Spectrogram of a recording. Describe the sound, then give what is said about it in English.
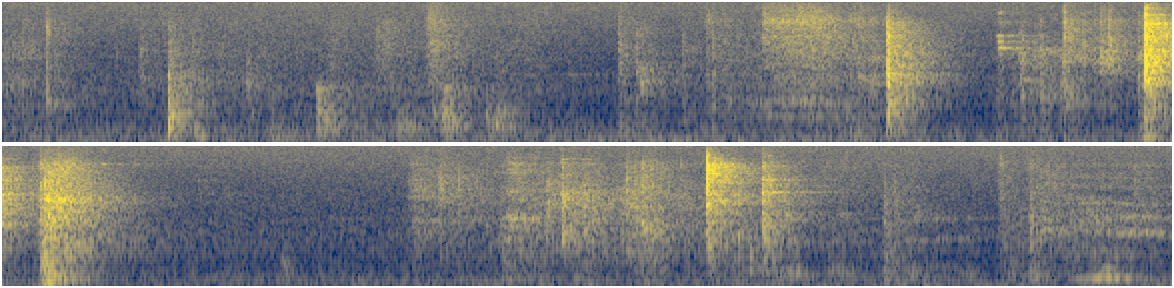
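A door being opened and shut in answer to knocking by a five-year-old child who then ran off, with a few sharp clicks and soft thumps spread over several seconds against a quiet indoor background and no one talking. “Hang on a second. Knocking on my door.”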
